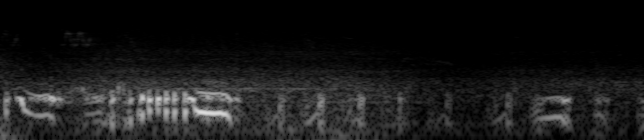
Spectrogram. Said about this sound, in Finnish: Ohjelma taustaääneksi olisi voinut sopia kuhankeittäjä huilu, tikli, tiiro ja huudot, mutta valitsin Ulnerin linnuksi kesykyyhkyn.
